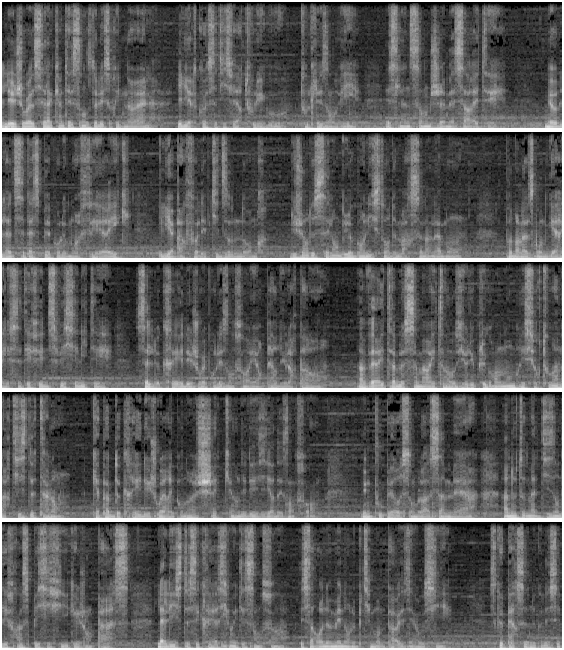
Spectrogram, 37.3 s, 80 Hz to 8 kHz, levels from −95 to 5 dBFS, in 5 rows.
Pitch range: 95-110 Hz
